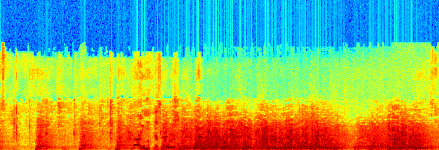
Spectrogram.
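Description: Gunfire in a shootout, recorded on a bystander's phone: several sharp shots in the first three seconds, then a few seconds of dense, continuous noise, with people's voices in between.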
